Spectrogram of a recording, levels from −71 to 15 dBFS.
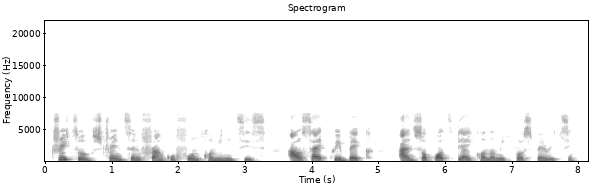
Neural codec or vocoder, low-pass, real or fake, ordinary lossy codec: none; none; real; none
